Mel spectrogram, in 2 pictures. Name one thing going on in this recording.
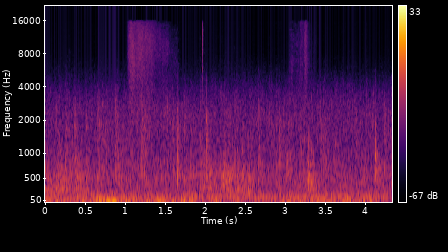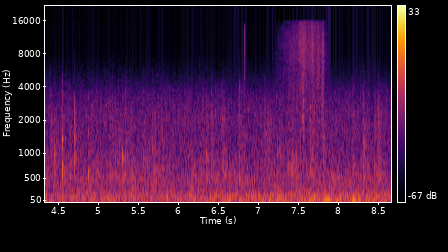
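A paper page flips with a quick rustling swish.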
